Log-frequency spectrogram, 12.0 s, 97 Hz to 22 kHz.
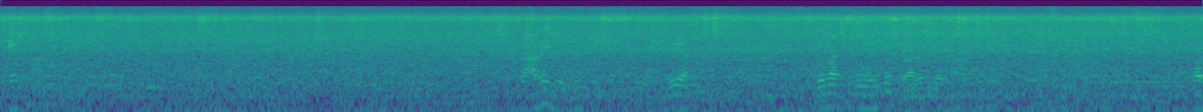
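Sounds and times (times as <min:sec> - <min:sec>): heavy rain pouring: 0:00.0 - 0:12.0.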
